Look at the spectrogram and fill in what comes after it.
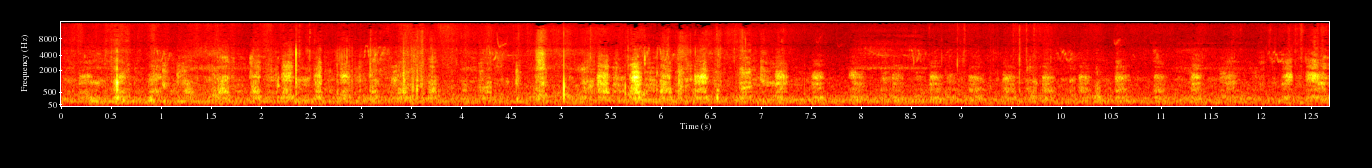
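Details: Two rescue Bull Terriers, nine-month-old puppy Peyton and eleven-year-old Quigley, roughhousing; a long run of irregular puffing pants and scuffling snorts, with thumps from movement throughout.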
